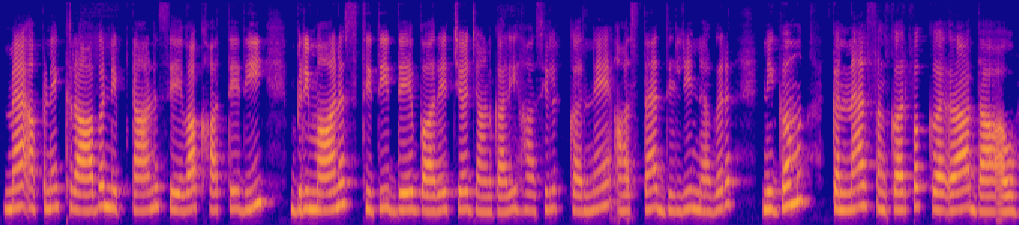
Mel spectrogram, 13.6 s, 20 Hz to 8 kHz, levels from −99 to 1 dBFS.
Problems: constant background noise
